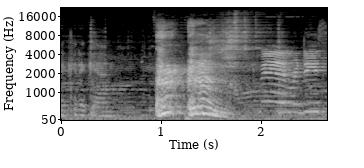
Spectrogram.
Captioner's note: Ernie clears throat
